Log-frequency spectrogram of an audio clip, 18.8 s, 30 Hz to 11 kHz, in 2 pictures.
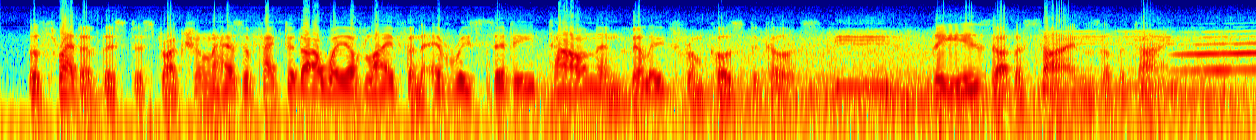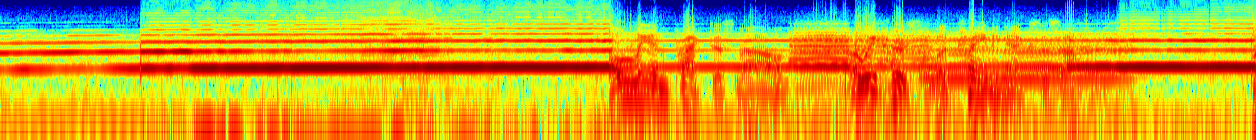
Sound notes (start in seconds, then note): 9.6 air raid sirens sound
